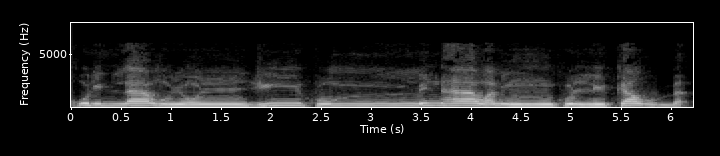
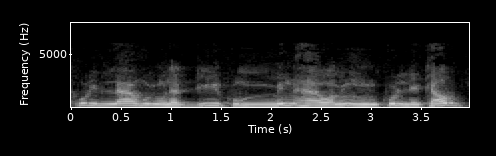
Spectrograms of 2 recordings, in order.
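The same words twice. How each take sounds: First: ينجيكم as "yunjikum", vowelless nun and single j; slow recitation with ينجيكم as "yunjikum"; light jim. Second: Said in the usual way. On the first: Shown as a demonstration. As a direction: hum the nun of ينجيكم, then a light undoubled j. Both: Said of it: "بإسكان النون وتخفيف الجيم".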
